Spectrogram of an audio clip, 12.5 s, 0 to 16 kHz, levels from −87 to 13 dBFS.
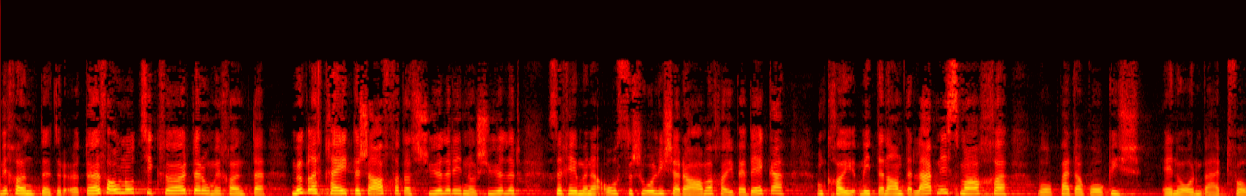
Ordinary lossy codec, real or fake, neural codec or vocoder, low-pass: MP3, 48 kbps; fake; codec, 44.1 kHz, 7.8 kbps, DAC; 14.4 kHz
